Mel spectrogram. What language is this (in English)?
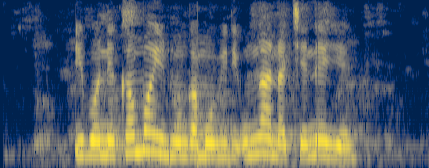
Kinyarwanda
